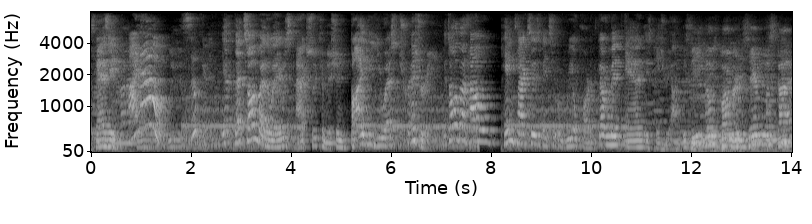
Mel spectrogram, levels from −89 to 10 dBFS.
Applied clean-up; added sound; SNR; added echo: none; Vehicle; 10 dB; reverberation time 0.7 s.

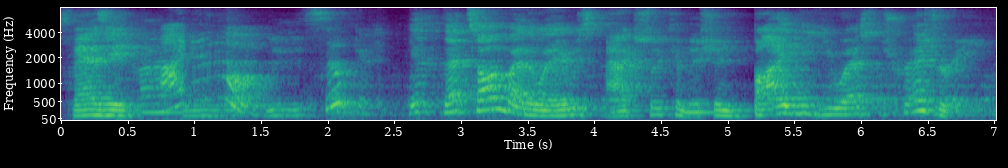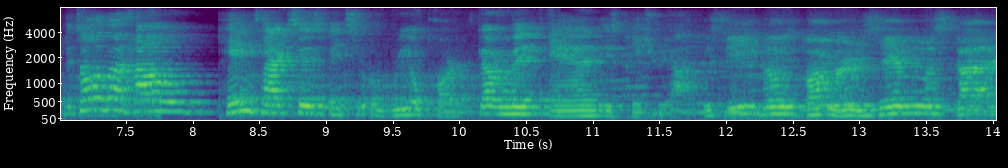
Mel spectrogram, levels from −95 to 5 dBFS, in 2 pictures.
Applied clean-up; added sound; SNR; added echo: neural separator model SepFormer DNS4.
